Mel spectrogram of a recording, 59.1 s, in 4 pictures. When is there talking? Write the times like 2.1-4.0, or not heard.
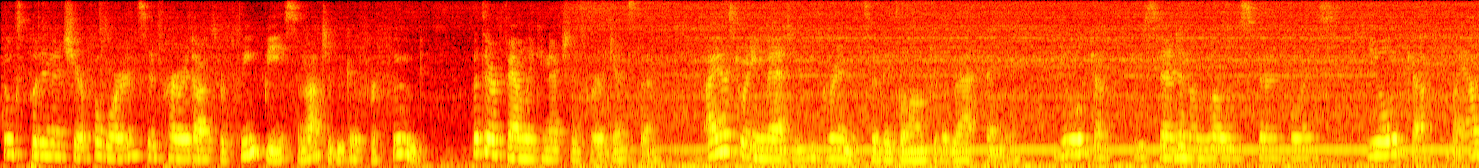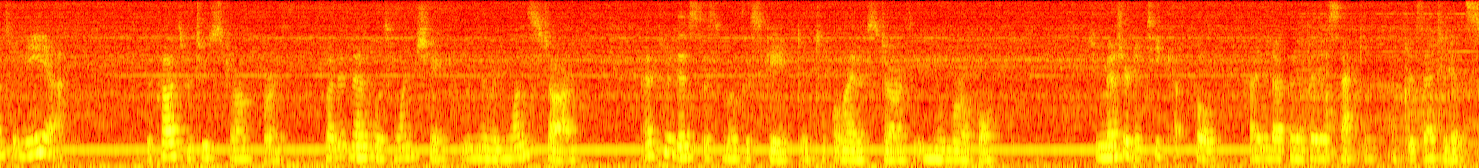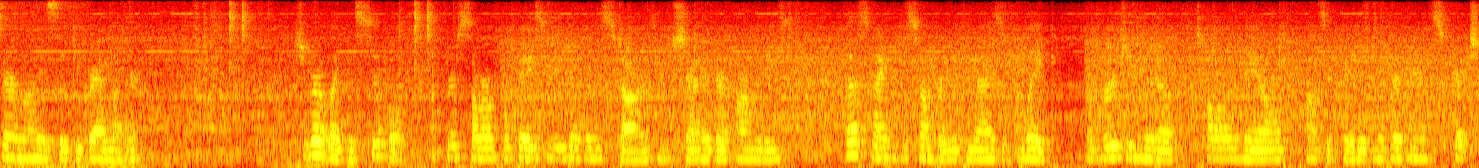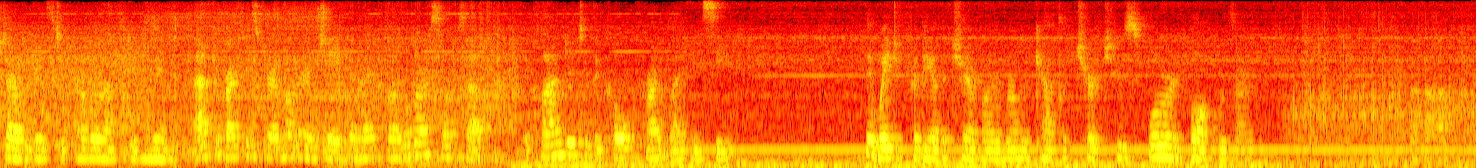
0.0-15.4, 16.1-24.8, 25.6-31.1, 32.5-51.7, 53.0-56.9.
